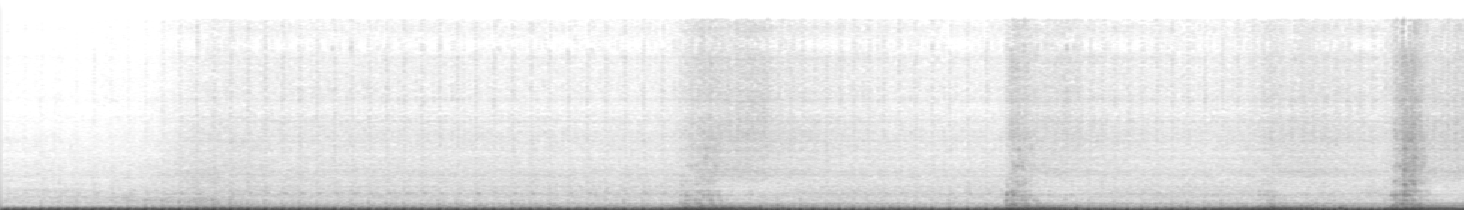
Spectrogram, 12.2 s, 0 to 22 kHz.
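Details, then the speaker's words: Ford Mustang GT V8 after the O2 sensor wires, which were stripped and full of oil, were fixed; they had caused a choking, chopping noise and a check-engine light. Now a steady, even low rumble with a firm beat; idling smoothly. "and now it's not doing that no more it's just running smooth let you guys hear it for a little"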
